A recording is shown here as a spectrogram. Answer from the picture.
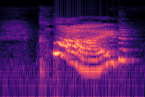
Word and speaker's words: Clyde: him toward her ear Clyde what a nice name it rhymes with slide and that's what you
